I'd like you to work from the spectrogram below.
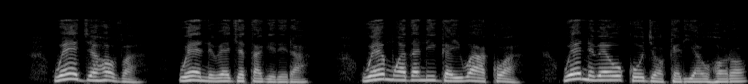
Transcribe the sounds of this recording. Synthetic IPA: wɛd͡ʒɛɦɔva | wɛnewɛd͡ʒɛtaɣeɾeɾa | wɛmwaðaniɡaiwakwa | wɛnewɛokoːd͡ʒɔːkɛɾiaoɦɔɾɔ

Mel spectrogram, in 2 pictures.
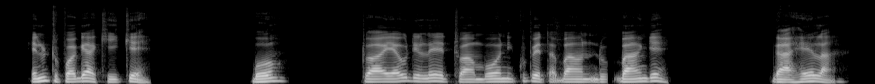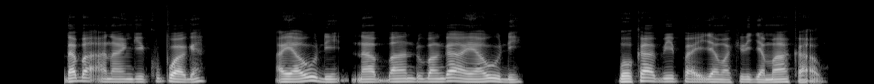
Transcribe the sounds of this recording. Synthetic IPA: hɛnutupwaɡakikɛ | bɔː | twaːjaudilɛtwambɔnikupɛta̰bandubaŋɡɛ | ŋɡaɦɛla̰ | ndaba̰ʔa̰naŋɡikupwaɡa | a̰jaudinabandubaŋɡaːjaudi | bɔkabipaḭɟamakiliɟamaːka̰u

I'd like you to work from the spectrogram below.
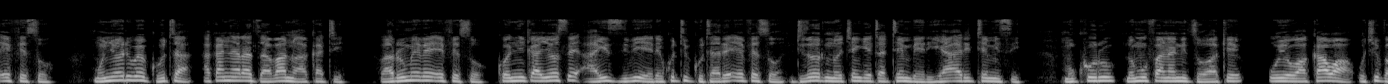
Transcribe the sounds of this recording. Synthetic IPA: eo | muɲo̞ɾiwe̞ɡʱutaːkaɲaɾad͡zaʋan̤uakaːti | ʋaɾume̞ʋe̞ːfe̞so̞ko̞ɲikajo̞se̞ɦaiziʋiɦe̞ɾe̞kut̬iɡʱutaɾe̞ːfe̞so̞ndiro̞rino̞t͡ʃe̞ŋɡetate̞mbe̞ɾijaːɾite̞misi | mukʰuɾuno̞mufananid͡zo̞waːke̞ | ujo̞wakawaut͡ʃib͡va

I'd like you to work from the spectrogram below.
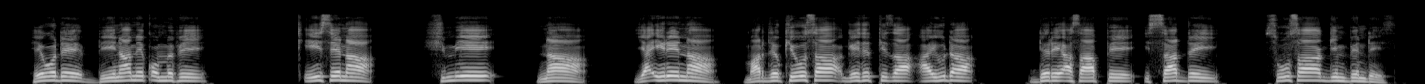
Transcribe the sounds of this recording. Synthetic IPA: hɛwɔd̪ɛbiːnaːmɛkʼɔmːɛfɛ | kʼiːsɛnaː | ʃɪmɪjeː | naː | jɐʔɪɾɛnaː | mɐɾd̪okɪjoːsɐɡe̞ːt̪ɛt̪ːɪzɐʔɐjhʊd̪ɐ | d̪ɛɾɛɐsaːpːɛɪsːaːd̪ːɛj | suːsaːɡɪmbɛnd̪ḛːs

